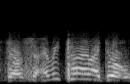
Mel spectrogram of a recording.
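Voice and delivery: usual speaking voice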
